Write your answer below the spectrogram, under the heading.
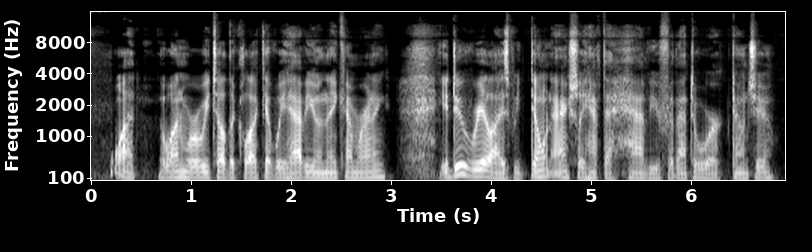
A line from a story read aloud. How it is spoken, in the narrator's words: said Four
